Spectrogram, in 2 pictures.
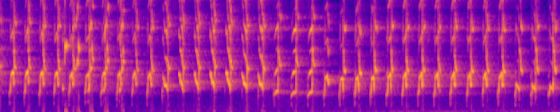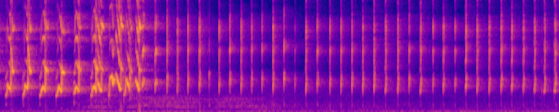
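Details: Ngekek panjang from a lovebird fighter, used to rouse other lovebirds to reply: rapid, loud, shrill chattering notes pour out for about five seconds, then continue softer and thinner in the same quick rhythm.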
